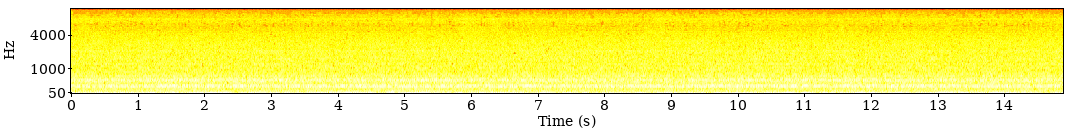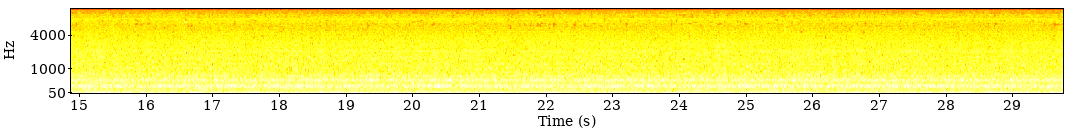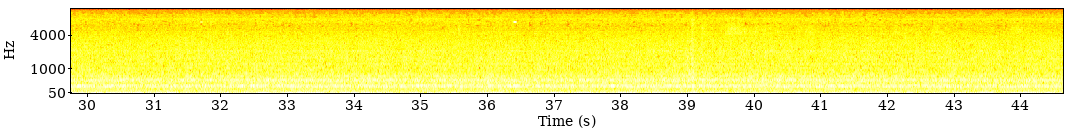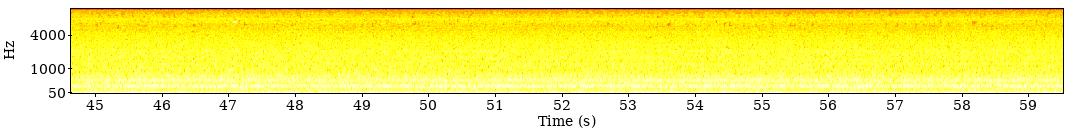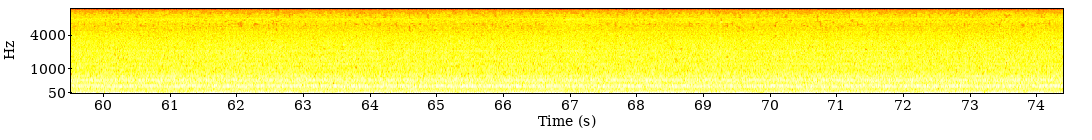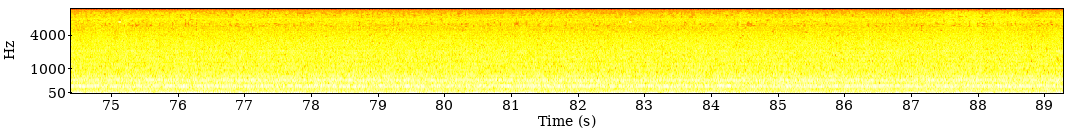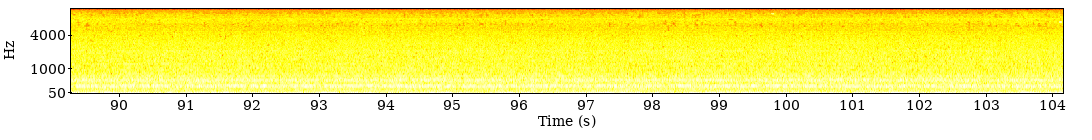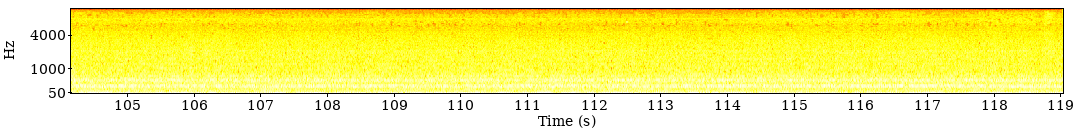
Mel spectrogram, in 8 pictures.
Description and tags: Ambience Hotel corridor Jacklin disk 01.A5
Recording from top floor clarion hotel oslo. Recording is in the corridor of the hotel and i have been useing two omni rode mikrofones on a jecklin disk. To this recording there is a similar recording in ms, useing bothe will creating a nice atmospher for surround ms in front and jecklin in rear.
